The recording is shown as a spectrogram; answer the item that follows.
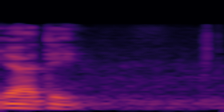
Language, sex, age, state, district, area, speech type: Manipuri, male, 30-45, Manipur, Imphal West, urban, read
